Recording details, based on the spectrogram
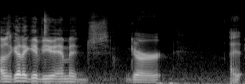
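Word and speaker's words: imgur: going to give you image g i i pronounce it image G don't make fun of me that's how it's pronounced I say that too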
